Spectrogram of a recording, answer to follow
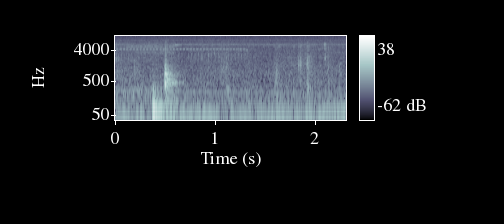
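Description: Aluminium tube set down on a cloth-covered workbench: one short, soft thump about half a second in, then only quiet workshop background.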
